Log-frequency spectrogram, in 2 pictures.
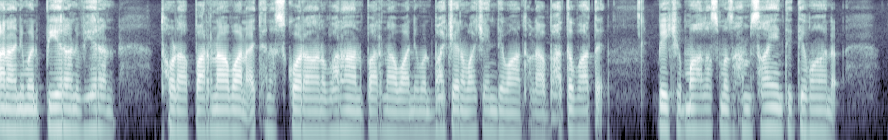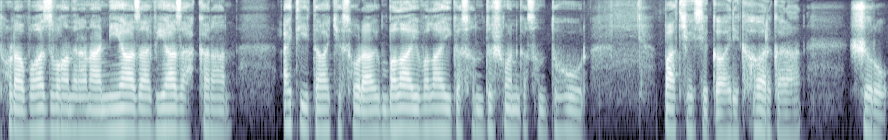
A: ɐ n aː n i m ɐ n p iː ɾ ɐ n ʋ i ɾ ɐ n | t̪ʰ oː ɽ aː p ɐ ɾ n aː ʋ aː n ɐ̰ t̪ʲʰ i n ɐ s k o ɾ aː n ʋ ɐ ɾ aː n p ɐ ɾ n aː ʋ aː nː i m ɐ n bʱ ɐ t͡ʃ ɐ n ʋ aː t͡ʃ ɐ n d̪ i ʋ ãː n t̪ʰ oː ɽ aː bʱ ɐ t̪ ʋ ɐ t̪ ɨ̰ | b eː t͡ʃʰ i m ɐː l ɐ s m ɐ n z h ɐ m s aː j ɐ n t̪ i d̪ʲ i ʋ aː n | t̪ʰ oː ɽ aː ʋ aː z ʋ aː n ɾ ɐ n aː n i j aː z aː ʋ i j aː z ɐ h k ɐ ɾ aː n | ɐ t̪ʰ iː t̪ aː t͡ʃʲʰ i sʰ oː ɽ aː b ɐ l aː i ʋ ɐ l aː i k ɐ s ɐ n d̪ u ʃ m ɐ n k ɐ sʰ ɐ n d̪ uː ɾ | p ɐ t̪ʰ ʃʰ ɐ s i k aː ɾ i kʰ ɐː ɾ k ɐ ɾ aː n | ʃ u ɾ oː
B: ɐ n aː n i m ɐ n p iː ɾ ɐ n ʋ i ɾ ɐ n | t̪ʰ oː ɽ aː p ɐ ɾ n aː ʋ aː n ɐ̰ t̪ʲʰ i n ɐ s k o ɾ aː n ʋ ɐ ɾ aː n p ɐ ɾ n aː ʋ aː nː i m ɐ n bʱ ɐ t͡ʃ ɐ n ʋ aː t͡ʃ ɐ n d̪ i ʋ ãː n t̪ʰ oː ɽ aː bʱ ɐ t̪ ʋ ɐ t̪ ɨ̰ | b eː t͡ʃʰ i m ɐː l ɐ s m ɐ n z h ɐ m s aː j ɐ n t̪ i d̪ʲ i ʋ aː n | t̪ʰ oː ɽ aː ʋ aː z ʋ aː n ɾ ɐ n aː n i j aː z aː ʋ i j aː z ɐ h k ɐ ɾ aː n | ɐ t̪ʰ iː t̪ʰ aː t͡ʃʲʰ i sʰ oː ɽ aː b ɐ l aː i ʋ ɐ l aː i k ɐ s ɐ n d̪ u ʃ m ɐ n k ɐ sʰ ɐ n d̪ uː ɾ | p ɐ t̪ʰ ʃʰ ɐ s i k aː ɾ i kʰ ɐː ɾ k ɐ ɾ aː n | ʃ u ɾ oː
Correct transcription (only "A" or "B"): A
